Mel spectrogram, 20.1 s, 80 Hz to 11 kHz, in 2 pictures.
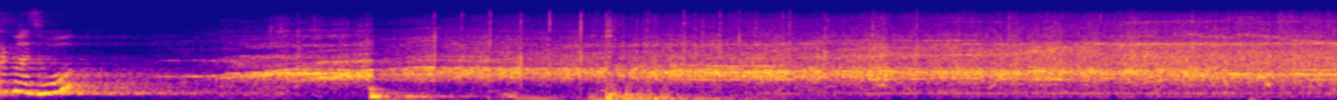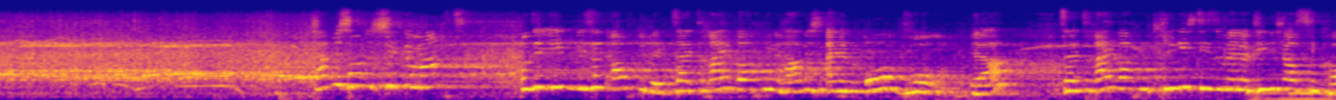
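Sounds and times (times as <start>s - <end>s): crowd cheering: 1.2s - 16.6s, 17.5s - 20.0s.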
